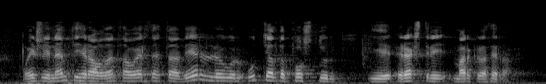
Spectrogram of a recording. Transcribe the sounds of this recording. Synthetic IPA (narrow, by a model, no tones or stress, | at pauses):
ɔɣejnsɔjɛnɛmt̪ɪçɛɾaːwðanθawɛɾ̥θɛht̪avɛːɾʏlœːɣʏɾuːt̪çalt̪apʰɔst̪ʏɾ | irɛkst̪ɾɪmaɾkɾaθejrːa̰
